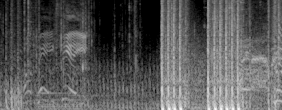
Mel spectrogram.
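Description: Gameplay audio from Call of Duty Advanced Warfare carries a German-speaking squad voice, then two loud, rapid bursts of automatic gunfire, each a tight string of sharp shots.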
